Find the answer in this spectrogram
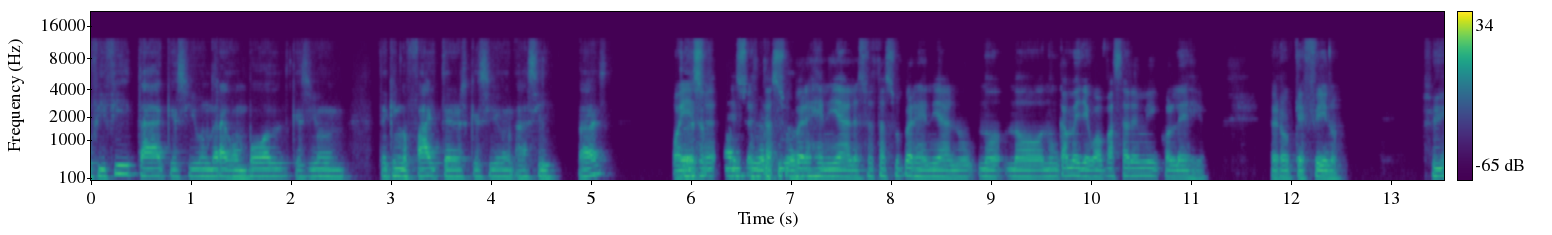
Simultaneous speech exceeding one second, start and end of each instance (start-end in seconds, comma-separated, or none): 5.8-7.2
